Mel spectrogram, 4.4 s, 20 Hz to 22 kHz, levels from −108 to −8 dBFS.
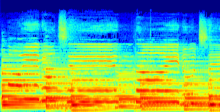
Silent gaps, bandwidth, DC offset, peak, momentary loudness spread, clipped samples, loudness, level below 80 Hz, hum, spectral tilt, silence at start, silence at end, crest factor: none; 11 kHz; under 0.1%; -6 dBFS; 4 LU; under 0.1%; -20 LUFS; -60 dBFS; none; -6 dB/octave; 0 s; 0 s; 14 dB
